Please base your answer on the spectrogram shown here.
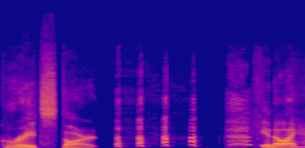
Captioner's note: laughter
